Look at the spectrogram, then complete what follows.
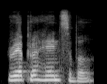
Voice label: "reprehensible", Indian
